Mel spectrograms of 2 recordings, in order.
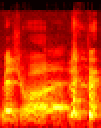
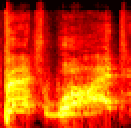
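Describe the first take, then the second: First: Baffled reaction. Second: High, loud incredulous squeal; retold shocked outburst; shocked disbelief. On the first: Retold or imitated. Fans' baffled reaction, acted. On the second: Retold shocked reaction to tweet.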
